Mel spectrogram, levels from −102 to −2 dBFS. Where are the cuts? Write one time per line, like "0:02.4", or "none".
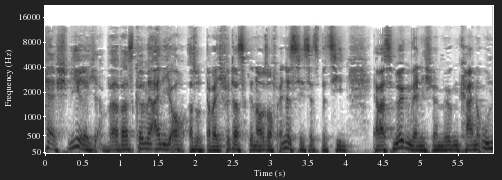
none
